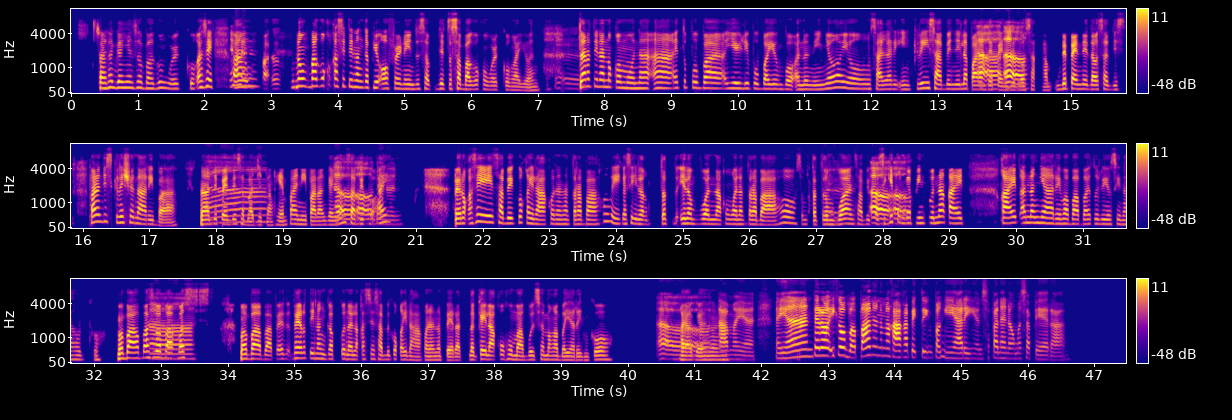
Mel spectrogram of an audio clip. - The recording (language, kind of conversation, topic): Filipino, unstructured, Ano ang pinakanakakagulat na nangyari sa’yo dahil sa pera?
- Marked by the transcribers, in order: chuckle; in English: "salary increase?"; in English: "discretionary"; drawn out: "Ah"; tapping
